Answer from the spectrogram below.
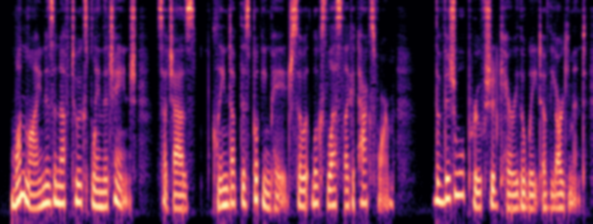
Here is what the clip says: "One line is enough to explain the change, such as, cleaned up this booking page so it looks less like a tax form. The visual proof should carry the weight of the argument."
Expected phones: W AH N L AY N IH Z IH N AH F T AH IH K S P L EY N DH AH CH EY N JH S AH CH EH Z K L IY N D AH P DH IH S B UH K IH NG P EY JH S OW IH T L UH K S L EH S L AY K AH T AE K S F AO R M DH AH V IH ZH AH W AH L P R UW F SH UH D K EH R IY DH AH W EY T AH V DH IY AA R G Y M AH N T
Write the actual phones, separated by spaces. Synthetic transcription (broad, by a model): W AH N L AY N IH Z IH N AH F T AH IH K S P L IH N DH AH CH EY N ZH S AH CH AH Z K L IY N D AH P DH IH S B UH K IH NG P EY ZH S OW IH T L UH K S L EH S L AY K AH T AE K S F AO R M DH AH V IH ZH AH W L P R UW F SH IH D K EH R IY DH AH W EY T AH V DH IY AA R G Y M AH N T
